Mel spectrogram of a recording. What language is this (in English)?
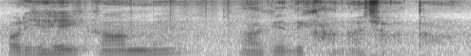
Urdu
